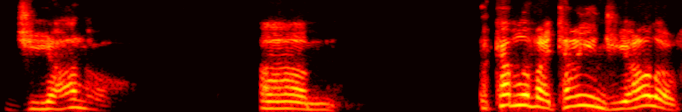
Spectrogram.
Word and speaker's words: giallo: I think it's pronounced giallo.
